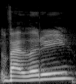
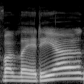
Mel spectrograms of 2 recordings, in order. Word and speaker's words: Valeria: But I have such a problem because foreigners usually say Valerie, not Valeria, because it's hard to pronounce for them too.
